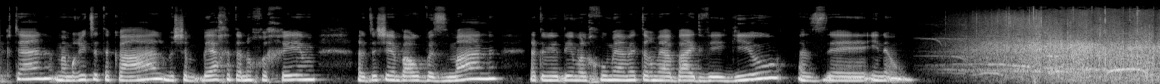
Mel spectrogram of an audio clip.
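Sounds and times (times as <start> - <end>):
speech: 0.0 - 9.2
crowd applauding at a precinct caucus: 9.2 - 11.5.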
